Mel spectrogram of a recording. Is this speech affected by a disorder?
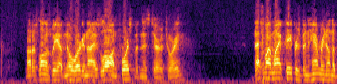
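No.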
